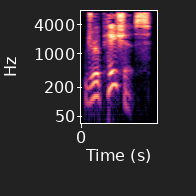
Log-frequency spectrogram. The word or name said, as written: drupaceous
